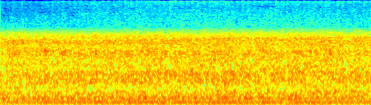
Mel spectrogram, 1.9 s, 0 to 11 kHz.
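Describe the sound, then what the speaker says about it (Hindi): An old 1977 Fiat 480 tractor engine idles steadily, a low, even rumble with a constant throb and no breaks. "इस वक्त जो है ये ट्रैक्टर जो है स्टार्ट हो चुका है।"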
